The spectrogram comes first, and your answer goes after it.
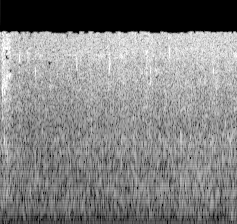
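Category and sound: nature, flowing stream water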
